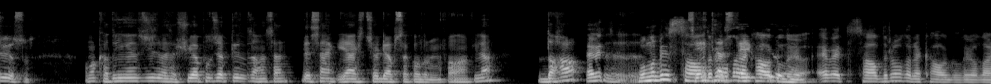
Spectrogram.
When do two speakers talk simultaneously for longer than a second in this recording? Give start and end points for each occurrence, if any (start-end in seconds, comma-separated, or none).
6.9-8.1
